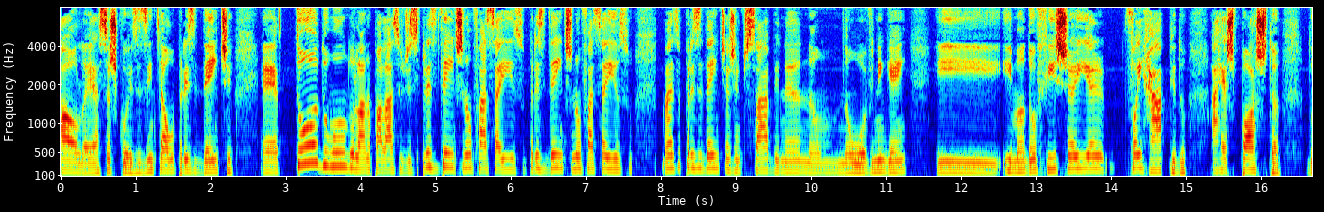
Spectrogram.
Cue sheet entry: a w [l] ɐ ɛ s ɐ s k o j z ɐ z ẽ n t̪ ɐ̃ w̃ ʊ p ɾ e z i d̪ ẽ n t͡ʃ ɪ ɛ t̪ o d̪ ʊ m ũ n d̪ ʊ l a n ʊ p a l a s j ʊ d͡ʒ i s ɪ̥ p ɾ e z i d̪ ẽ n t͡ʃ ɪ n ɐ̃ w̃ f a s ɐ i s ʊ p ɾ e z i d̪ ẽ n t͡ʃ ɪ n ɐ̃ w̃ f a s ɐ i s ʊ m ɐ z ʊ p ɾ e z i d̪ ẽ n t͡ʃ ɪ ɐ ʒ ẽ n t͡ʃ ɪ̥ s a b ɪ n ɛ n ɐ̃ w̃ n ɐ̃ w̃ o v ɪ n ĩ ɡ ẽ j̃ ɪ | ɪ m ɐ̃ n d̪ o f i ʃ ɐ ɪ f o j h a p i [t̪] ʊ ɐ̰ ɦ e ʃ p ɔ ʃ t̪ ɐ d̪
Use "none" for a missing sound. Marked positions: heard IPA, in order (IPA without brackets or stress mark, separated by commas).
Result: l, d̪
